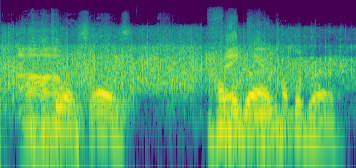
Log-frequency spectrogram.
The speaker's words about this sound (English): Yeah, let's give a motherfucking round of applause to ourselves.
